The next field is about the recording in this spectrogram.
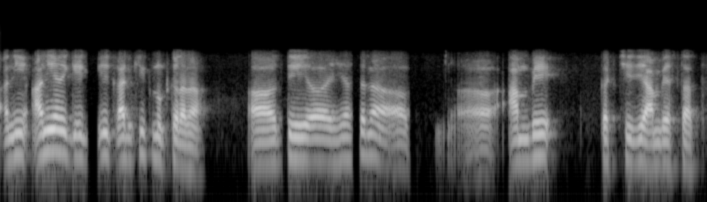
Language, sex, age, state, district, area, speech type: Marathi, male, 30-45, Maharashtra, Nagpur, urban, conversation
